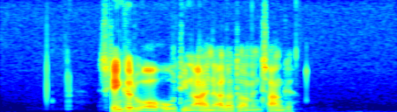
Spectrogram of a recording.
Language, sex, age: Danish, male, 42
